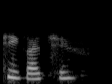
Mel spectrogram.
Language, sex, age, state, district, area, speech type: Bengali, female, 30-45, West Bengal, Hooghly, urban, conversation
